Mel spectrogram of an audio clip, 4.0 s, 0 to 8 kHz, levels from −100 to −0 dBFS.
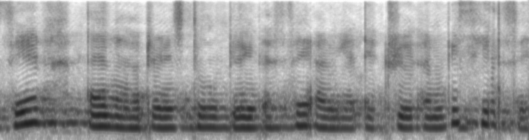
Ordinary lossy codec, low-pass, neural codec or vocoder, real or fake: none; none; codec, 16 kHz, 2 kbps, FreqCodec, smaller model; fake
